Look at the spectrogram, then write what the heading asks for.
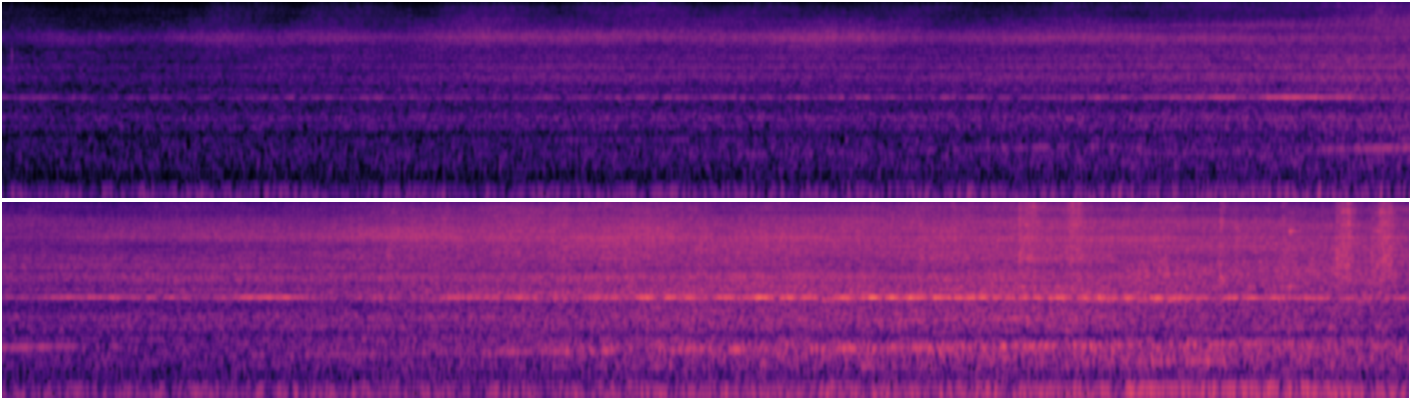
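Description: Electric-hauled freight train approaching, growing steadily louder, a low rumble with a steady high tone over it; faint wheel clicks begin near the end.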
